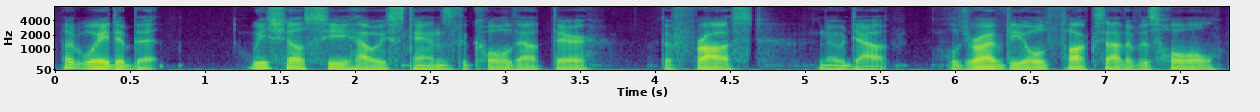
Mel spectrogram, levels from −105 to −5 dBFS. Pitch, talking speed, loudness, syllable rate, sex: 85 Hz, 205 wpm, -20 LUFS, 4.8 syllables/s, male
